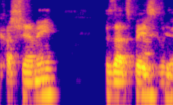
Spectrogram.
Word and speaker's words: Koch Chemie: it correct yeah so technically the proper way is caulk and then shemi but they miss the in the middle so it's just i always say kashimi because that's basically how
